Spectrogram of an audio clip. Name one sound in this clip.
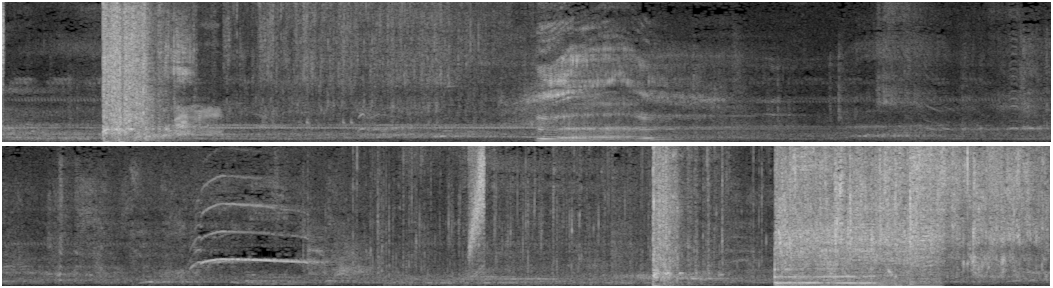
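A bowling ball crashes into a crowd of figures with a loud clatter.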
